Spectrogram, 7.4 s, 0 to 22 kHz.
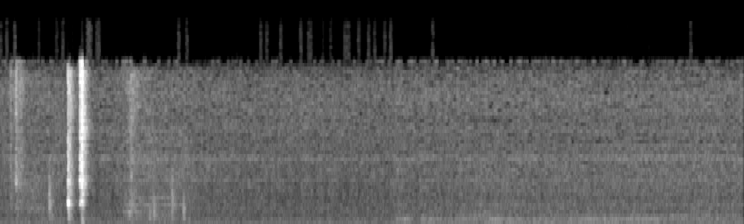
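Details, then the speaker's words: IBM PS/1 on a home-built alternate power supply, first power-up: a couple of clicks, then a faint steady floppy drive motor hum with no stepping chatter; drive spins but never seeks, error 161 shown. "least the motors spinning in that this don't know ever it's actually going to be able to do it or not"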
